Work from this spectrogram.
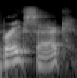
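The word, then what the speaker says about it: Brake: my last name is spelled b r a k e like break like on a car so you misspelled your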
